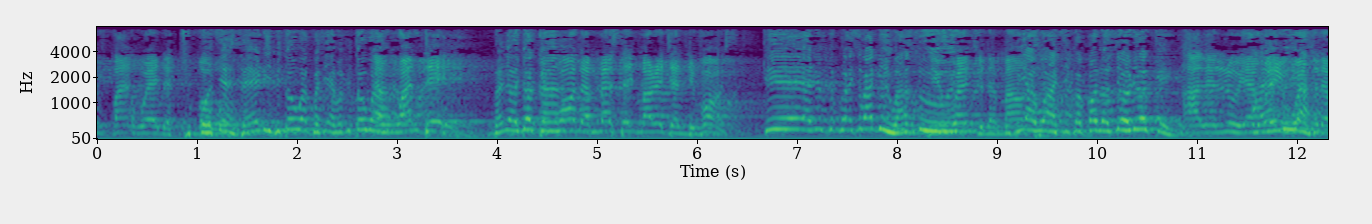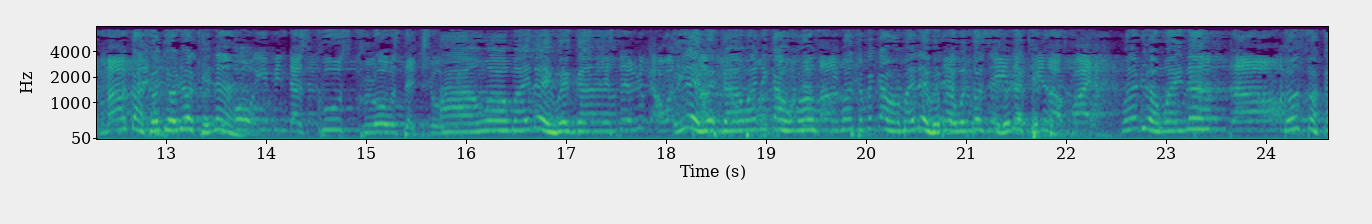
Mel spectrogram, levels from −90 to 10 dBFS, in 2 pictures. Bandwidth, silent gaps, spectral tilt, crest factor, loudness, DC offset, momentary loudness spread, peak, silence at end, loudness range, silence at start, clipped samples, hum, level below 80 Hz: 7.6 kHz; none; -5 dB/octave; 18 dB; -23 LUFS; 1%; 11 LU; -4 dBFS; 0 s; 4 LU; 0 s; under 0.1%; none; -56 dBFS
